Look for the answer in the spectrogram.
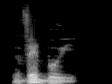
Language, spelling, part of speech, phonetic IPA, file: Polish, wybój, noun, [ˈvɨbuj], Pl-wybój.ogg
